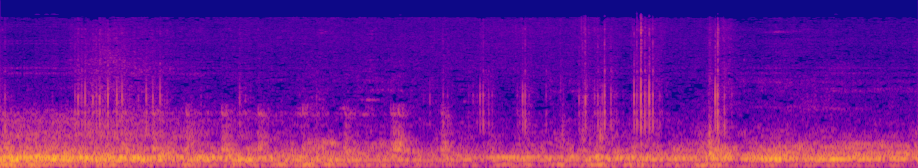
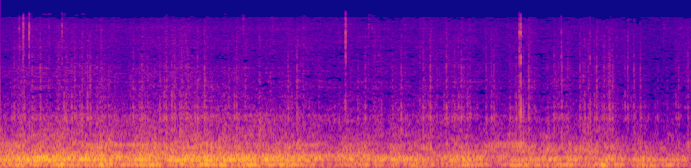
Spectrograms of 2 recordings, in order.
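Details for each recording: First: Car slowing on smooth asphalt with newly replaced, greased front pads and a normal caliper: steady tok-tok knock about four per second under road rumble from the rear; rear drum brake shoes dragging on the drum, fixed by cleaning and adjustment. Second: Car test-driven with sudden full braking over humps and rough road after cleaning rear drum brake shoes and drums and checking adjustment, aircon then on; steady road and tyre rumble, no knocking or clunking; rear brakes normal.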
